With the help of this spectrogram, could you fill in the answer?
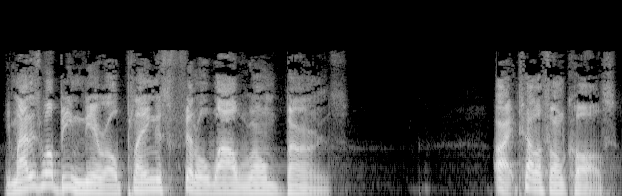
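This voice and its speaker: A man's voice: on the low side, sing-song, unhurried, darkish tone, no echo. A man hosting talk radio, giving opinionated commentary in a conversational, emphatic way.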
